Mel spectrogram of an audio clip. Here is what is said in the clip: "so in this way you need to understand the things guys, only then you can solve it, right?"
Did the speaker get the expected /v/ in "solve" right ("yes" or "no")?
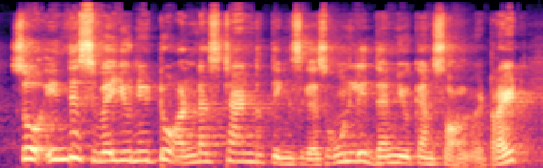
yes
